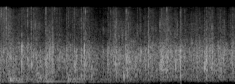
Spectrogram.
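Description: Loud, dense applause from a large church congregation of thousands acclaiming the Lord, steady clapping filling the whole moment with a faint crowd murmur beneath.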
